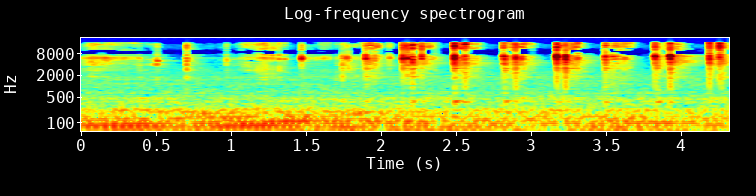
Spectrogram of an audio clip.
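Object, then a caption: Aluminium drink can bottom. Long acrylic nails scratch the concave silver metal bottom of a green aluminum soda can held on its side. Short, bright scratching clicks sit over a steady low rumble, growing sharper and more frequent in the second half of the clip.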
